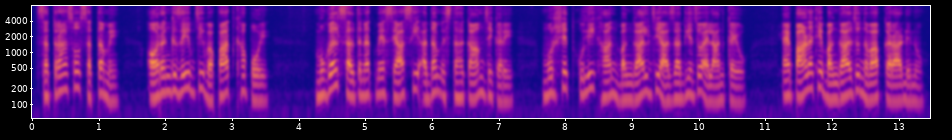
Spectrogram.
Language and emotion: Sindhi, neutral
